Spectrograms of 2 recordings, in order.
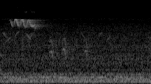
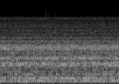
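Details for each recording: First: Power vent hot water heater exhaust, heard outdoors at the side-wall 3-inch vent by the porch with a homemade suppressor fitted: only a soft even low hum under birdsong, then a louder blast at the end; far quieter. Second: Power vent hot water heater exhaust, heard outdoors at the side-wall 3-inch vent by the porch without the suppressor: steady loud whooshing drone with constant hum, no pulsing; blower far too noisy.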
